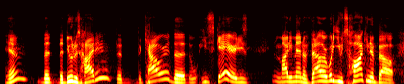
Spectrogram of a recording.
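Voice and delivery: high, disbelieving questioning; incredulous. Retold or imitated. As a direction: scoff in disbelief, rising high. Incredulous reaction to angel.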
